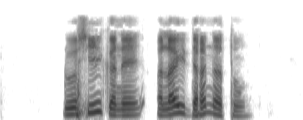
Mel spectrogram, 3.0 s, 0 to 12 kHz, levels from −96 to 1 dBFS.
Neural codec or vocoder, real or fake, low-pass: none; real; 7.2 kHz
